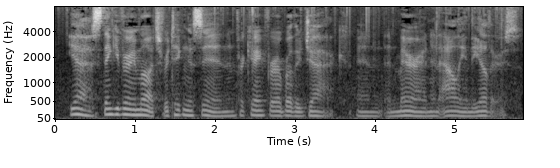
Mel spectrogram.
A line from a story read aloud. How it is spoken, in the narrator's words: said Drew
